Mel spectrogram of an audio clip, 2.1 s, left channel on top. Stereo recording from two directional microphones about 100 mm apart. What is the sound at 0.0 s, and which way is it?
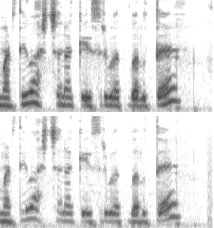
Speech, 30° left (ahead or behind).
